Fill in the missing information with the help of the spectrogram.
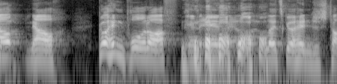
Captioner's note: laughs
